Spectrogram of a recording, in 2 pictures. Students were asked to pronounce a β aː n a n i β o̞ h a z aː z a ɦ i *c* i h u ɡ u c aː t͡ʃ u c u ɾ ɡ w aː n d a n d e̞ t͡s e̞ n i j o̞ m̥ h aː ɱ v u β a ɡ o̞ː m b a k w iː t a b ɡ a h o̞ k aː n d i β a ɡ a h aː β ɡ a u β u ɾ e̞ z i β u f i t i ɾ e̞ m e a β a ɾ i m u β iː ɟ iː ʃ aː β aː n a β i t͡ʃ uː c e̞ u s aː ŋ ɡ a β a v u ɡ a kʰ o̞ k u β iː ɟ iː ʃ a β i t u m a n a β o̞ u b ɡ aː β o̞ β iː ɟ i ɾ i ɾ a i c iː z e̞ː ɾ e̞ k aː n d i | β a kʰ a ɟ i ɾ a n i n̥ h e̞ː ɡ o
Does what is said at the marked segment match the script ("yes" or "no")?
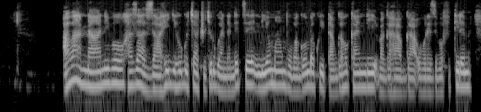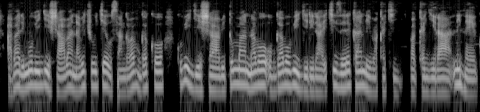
no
